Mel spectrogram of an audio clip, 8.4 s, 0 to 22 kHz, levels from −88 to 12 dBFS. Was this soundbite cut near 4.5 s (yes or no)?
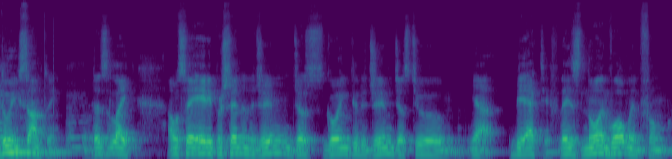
no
